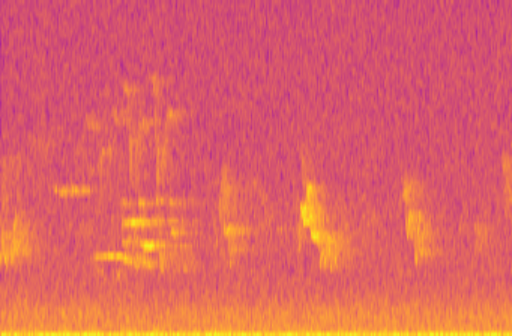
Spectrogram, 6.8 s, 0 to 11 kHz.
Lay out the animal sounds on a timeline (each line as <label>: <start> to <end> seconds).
Black-throated Green Warbler (Setophaga virens): 0.0 to 1.5 seconds
Red-eyed Vireo (Vireo olivaceus): 0.0 to 6.8 seconds
Blackburnian Warbler (Setophaga fusca): 1.0 to 2.5 seconds
Hermit Thrush (Catharus guttatus): 1.0 to 2.8 seconds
